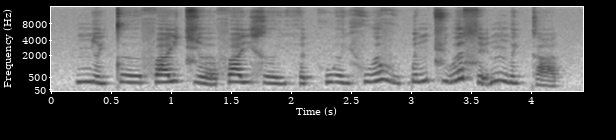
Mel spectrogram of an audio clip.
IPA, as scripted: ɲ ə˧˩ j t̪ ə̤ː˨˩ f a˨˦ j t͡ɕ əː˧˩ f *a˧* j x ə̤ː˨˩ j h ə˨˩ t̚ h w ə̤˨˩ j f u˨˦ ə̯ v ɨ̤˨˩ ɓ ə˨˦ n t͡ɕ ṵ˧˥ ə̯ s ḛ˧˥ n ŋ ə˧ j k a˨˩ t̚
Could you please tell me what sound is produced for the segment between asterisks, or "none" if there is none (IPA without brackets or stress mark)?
a˧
